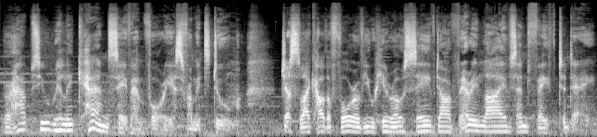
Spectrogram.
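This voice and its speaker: An actor playing a courteous, humble older musician in exile, speaking formally and reflectively in a video game. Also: male voice, lowish voice, expressive, measured pace, fairly bright tone. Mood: grateful, reflective. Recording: faint music behind the voice. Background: faint music.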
